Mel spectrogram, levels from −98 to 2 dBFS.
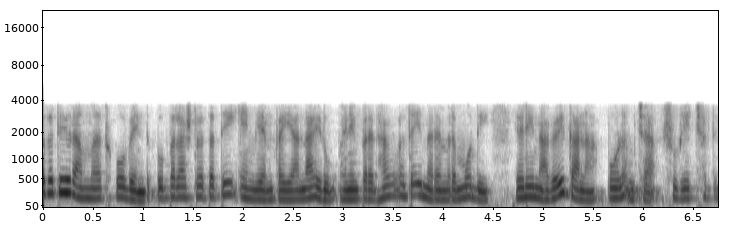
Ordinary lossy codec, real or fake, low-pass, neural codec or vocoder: none; fake; 3.6 kHz; codec, 24 kHz, 0.9 kbps, WavTokenizer, medium speech release version 1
